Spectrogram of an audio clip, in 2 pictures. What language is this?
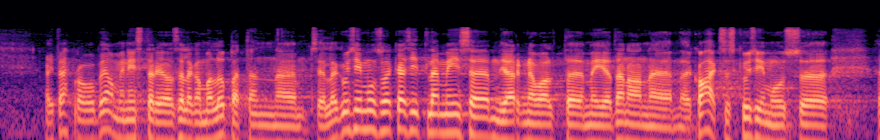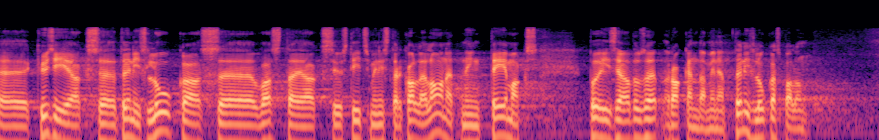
Estonian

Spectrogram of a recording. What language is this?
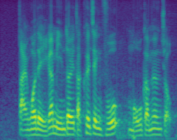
Cantonese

